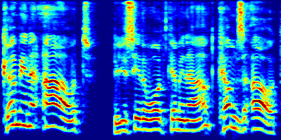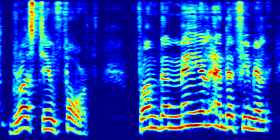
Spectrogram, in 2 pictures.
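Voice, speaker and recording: Animated and high-voiced, with a darkish tone and a normal pace, a male debate host runs a live online show in English. His first language is Arabic, and his emphasis drips with mockery and sarcasm.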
